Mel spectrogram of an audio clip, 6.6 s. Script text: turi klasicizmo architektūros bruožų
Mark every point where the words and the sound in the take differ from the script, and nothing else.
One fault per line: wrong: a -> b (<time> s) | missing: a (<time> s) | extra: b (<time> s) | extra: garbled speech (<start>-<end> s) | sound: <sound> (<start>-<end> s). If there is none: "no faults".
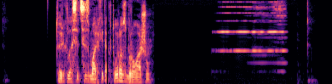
sound: dropout (2.1-2.2 s)
sound: squeak (4.2-5.8 s)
